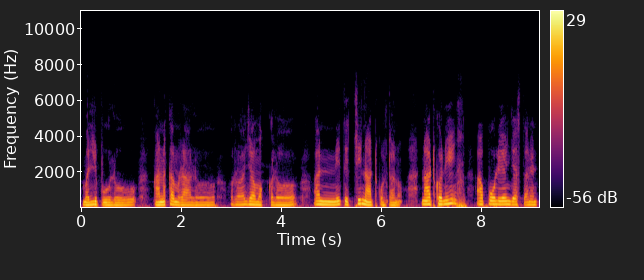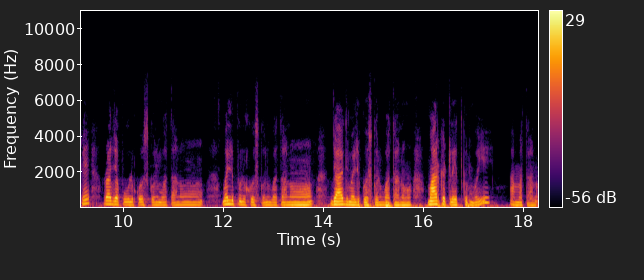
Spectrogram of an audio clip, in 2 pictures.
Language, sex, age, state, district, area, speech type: Telugu, female, 60+, Andhra Pradesh, Sri Balaji, urban, spontaneous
